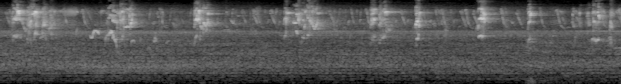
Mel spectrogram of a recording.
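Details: Feeding flock of Rosy-faced lovebirds in Kyalami, Midrand, Johannesburg, on syringa berries, yellowwood and pepper trees; sharp, piercing high chirps in short clusters roughly every half second to second, several birds overlapping.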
